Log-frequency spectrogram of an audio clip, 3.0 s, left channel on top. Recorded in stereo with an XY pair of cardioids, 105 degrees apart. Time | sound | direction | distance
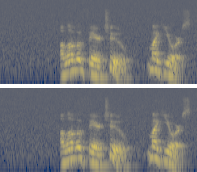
0.9 | a man speaking | 5° left | 3 m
